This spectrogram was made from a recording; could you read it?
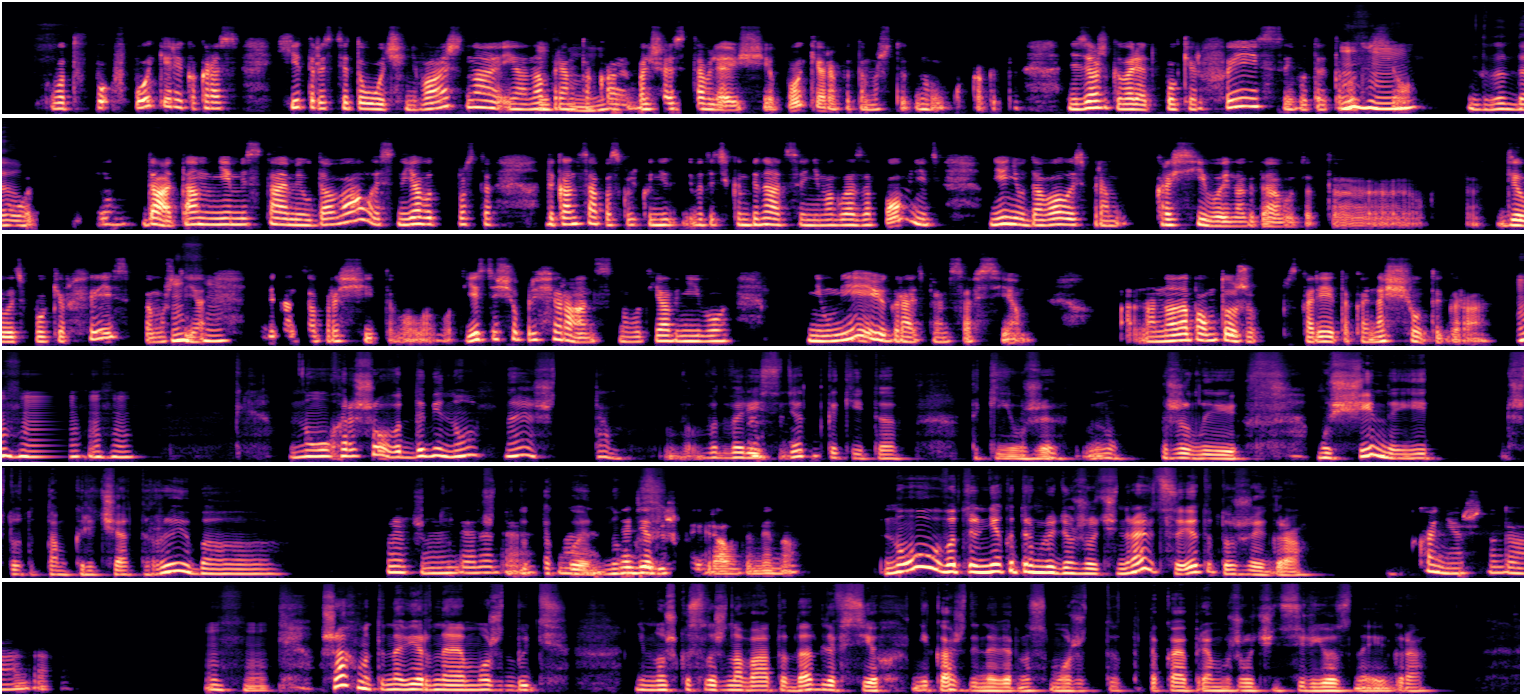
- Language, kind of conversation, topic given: Russian, podcast, Почему тебя притягивают настольные игры?
- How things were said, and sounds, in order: other background noise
